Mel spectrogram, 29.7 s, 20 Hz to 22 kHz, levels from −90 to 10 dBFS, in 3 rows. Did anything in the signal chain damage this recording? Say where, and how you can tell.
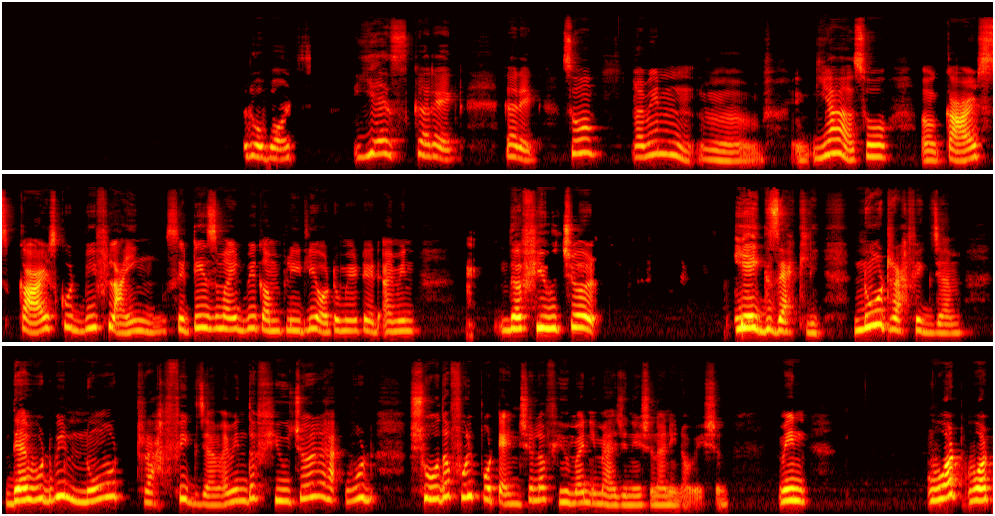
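Yes. Call processing applied automatic gain rising from 2.4 s to 14.0 s: the speech and the background noise floor swell together by about 13 dB. The AGC judged the input too quiet and ramped its gain up slowly, lifting everything equally.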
